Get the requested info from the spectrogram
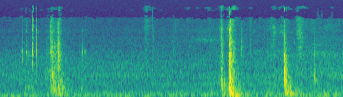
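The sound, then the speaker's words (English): Car door locks unlocking with a key fob: a few quick mechanical clunks, the loudest pair close together near the end, over a faint background hum with no talking. “So now I'm gonna unlock the car.”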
